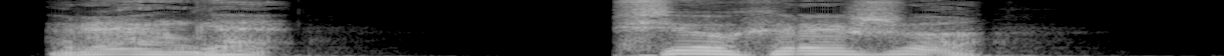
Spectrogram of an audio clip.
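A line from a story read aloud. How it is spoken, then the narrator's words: Hoarse wheeze. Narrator (Russian): прохрипел тот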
